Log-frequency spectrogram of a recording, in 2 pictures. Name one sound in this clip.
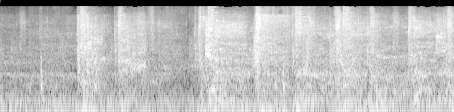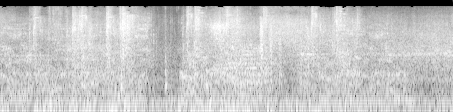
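Spell blasts crackle and burst again and again.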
